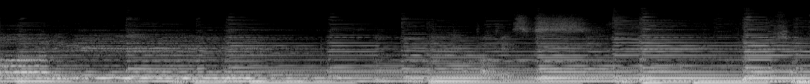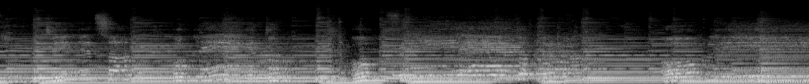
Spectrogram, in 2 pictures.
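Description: Live worship band playing: electric bass guitar holding low notes under a strummed guitar, with voices singing a Norwegian worship song.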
